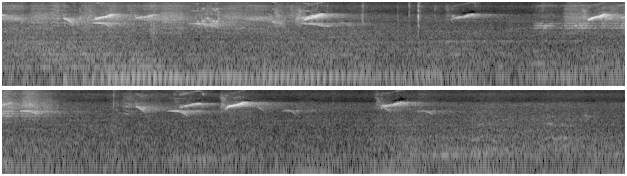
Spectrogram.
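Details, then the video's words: Female Asian koel in the morning: short, sharp, upslurred high notes, some in quick runs and some singly at uneven intervals, over a steady low hum and light background noise. "Female Koel"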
